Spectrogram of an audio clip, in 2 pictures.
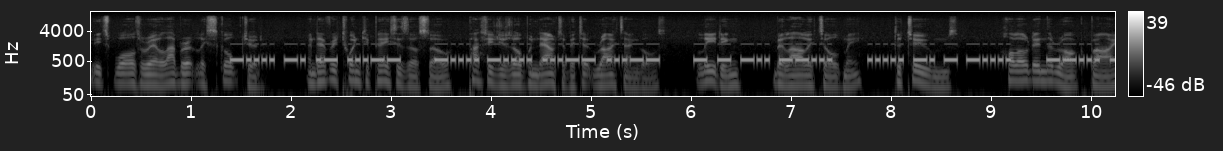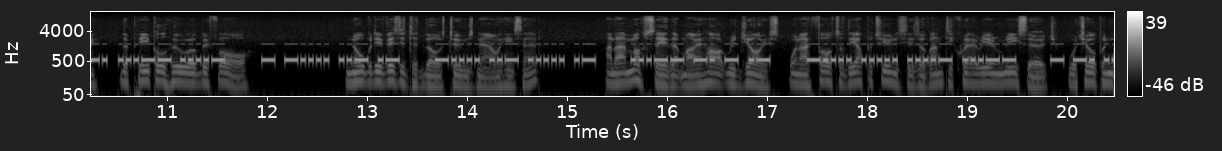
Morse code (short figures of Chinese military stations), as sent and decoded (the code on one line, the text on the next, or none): -.... -. .- ...-- / -.... -.... ...-- ...-- / - - -.. --... / ..... -. - -.... / --... -. ...-- ....- / - -.... ..- .- / -.... ..- ..... .- / ...-- -. - .- / -.... ..... ....- ...-- / …
6913 6633 0087 5906 7934 0621 6251 3901 6543 …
